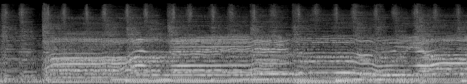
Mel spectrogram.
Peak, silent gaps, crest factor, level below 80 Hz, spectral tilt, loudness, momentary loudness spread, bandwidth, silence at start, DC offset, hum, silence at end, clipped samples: -4 dBFS; none; 14 dB; -40 dBFS; -5 dB/octave; -18 LUFS; 3 LU; 18 kHz; 0 s; under 0.1%; none; 0 s; under 0.1%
